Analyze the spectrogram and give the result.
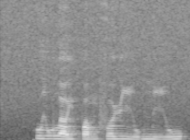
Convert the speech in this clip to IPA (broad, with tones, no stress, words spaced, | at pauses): kʷiː˥wlɐ˧jpɐ˧mfɵ˥ɥ iː˨˥w n̪iː˨˥w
